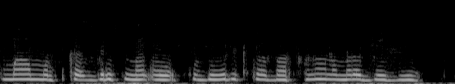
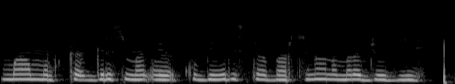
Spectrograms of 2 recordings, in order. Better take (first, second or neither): second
